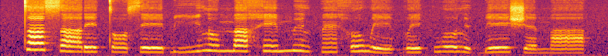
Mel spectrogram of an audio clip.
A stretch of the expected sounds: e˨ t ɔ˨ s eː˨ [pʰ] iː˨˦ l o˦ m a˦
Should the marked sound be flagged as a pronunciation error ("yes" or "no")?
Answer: yes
